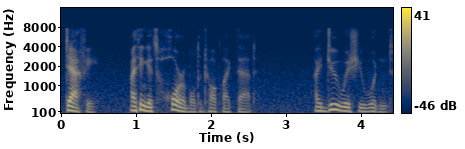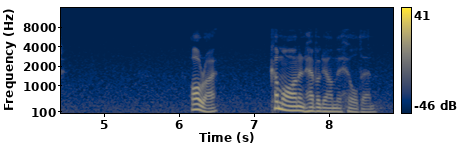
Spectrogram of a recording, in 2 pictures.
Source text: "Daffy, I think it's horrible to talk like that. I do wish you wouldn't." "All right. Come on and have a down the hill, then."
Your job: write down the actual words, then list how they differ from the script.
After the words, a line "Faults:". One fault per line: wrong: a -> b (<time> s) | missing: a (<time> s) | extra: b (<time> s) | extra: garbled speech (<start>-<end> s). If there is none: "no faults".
"Daffy, I think it's horrible to talk like that. I do wish you wouldn't." "All right. Come on and have a down the hill, then."
Faults:
no faults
